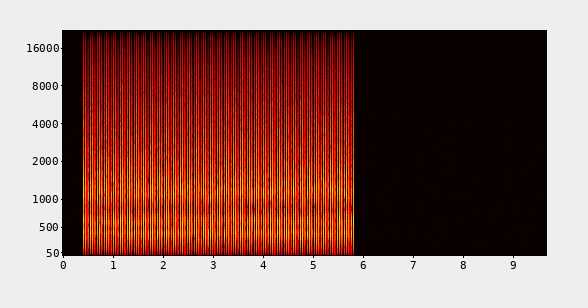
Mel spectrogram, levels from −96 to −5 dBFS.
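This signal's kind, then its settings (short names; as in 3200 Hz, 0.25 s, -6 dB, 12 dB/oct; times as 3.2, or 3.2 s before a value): single-cylinder engine model, steady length 5.41 s, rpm 2600, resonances 410/600/1100 Hz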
